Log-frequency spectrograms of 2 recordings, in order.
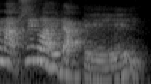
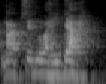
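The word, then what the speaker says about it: نَفْسٍ وَاحِدَةٍ: Karena nafsin wahidatin itu, kalau orang-orang Arab bacanya ya nafsin wahidah. Aku supaya lebih jelas nafsin wahidatin.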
